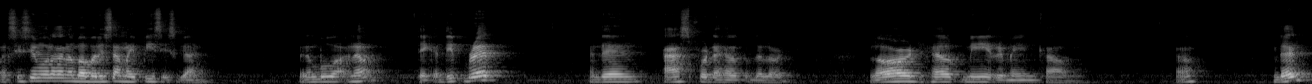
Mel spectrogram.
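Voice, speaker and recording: A man giving a gentle, conversational spiritual talk in a mix of Tagalog and English, often checking in with the listener. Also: medium pitch, creaky, roomy sound. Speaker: preacher.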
